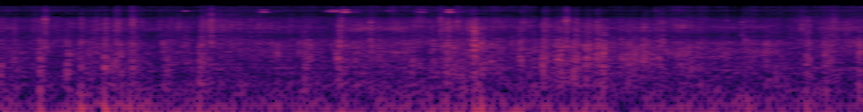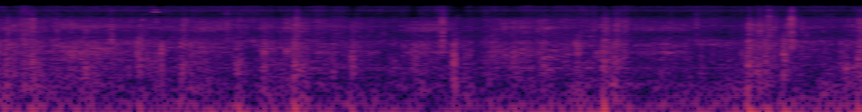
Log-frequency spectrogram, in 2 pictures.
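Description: Bike tyres rumble and crunch over a rough dirt trail.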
